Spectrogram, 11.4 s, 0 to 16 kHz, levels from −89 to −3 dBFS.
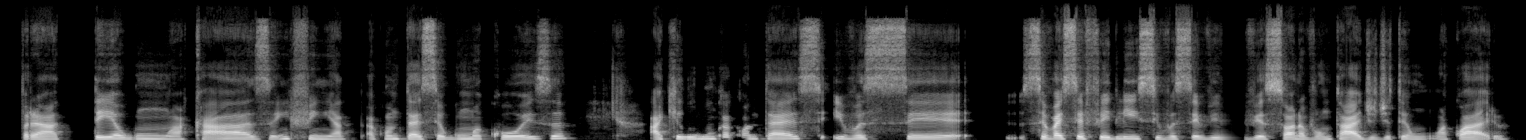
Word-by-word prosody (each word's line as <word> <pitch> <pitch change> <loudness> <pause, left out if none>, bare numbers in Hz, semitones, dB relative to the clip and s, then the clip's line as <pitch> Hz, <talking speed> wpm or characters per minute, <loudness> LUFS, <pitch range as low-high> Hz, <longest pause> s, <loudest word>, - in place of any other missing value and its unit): pra 165 -1 +3 0.2
ter 190 +2 +3
algum 180 -2 -2
a 160 - -1
casa, 165 -1 +1
enfim, 170 -4 -4
a 155 0 -3
acontece 175 -2 0
alguma 170 +2 -1
coisa, 195 +8 0 0.6
aquilo 190 +3 +2
nunca 200 +2 0
acontece. 195 +1 -1
E - - -2
você 190 - -2 0.4
você 215 - -1
vai 195 0 +8
ser 195 +2 +2
feliz, 190 0 0
se - - -2
você 155 0 -2
viver 155 0 -4
só 170 +3 +3
na 160 - +1
vontade 150 0 +3
de 145 0 -5
ter 150 0 -4
um 145 0 -9
aquário? 160 +1 +2
175 Hz, 150 wpm, -22 LUFS, 160-190 Hz, 0.6 s, vai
